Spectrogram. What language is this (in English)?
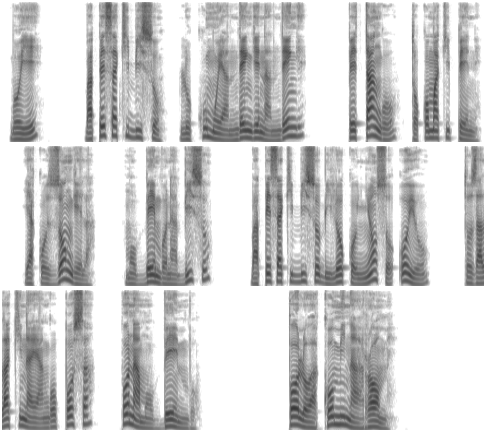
Lingala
